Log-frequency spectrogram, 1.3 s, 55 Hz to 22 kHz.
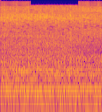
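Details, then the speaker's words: Honda Accord 7th generation after engine rebuild with new bearing shells, in Drive with AC on: smooth, even idle hum with no knock or rattle; the earlier engine knock is gone, normal idle. "включаю кондей все заработало и идем работает нормально не стучи и гремит"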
